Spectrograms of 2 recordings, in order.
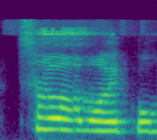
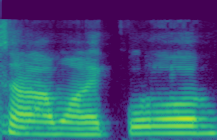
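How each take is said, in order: First: It is said in a high, raised voice. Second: It is said in a low, limp voice. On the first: People will pay attention to the speaker. The speaker calls it right. "Dengan nada kita tinggi, naik misalnya gitu ya, bukan berarti marah" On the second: People will laugh instead of paying attention. The speaker calls it wrong. "pasti orang pada ketawa"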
